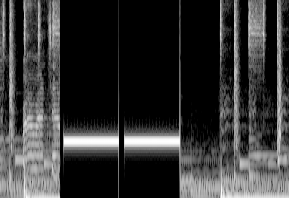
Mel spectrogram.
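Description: Hip hop music cut out about a second in by a steady high-pitched censor bleep. The bleep lasts nearly two seconds with a split-second break in the middle, blanking out the song's lyrics, and the music comes back in near the end.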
